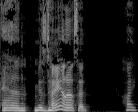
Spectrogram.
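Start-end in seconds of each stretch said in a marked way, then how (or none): 2.5-2.8 half-hearted hi. Retold or imitated. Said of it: "kinda half-hearted".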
